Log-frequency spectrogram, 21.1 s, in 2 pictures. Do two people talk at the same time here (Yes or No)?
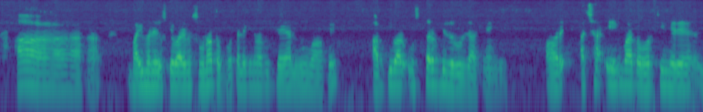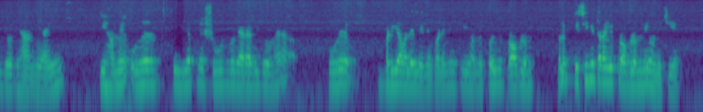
No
